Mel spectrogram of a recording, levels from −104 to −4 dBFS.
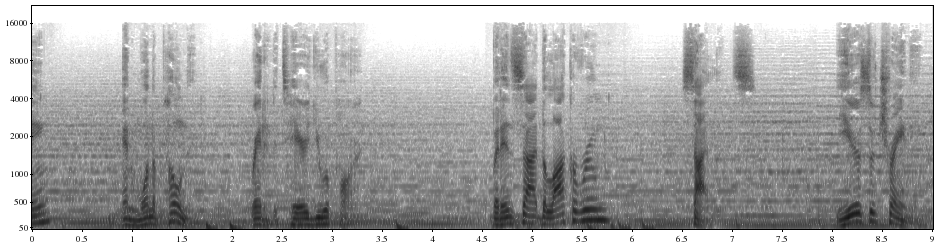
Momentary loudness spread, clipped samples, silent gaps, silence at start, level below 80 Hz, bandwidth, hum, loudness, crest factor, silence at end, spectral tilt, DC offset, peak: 13 LU; under 0.1%; none; 0 s; -38 dBFS; 15.5 kHz; none; -25 LUFS; 20 dB; 0 s; -5.5 dB/octave; under 0.1%; -6 dBFS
